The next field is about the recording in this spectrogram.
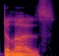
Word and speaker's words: Deleuze: The first time you were ever on this podcast, I looked it up exactly how to pronounce Deleuze because we say it in the English tongue, but it's more like Deleuze if you say it in French.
